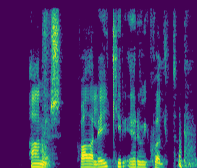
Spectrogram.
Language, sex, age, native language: Icelandic, male, 40-49, Icelandic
